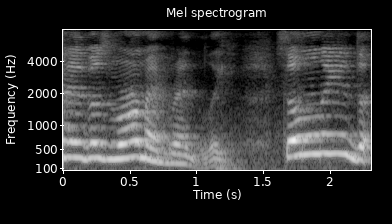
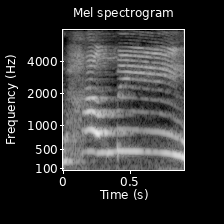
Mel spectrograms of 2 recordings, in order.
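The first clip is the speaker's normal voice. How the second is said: screaming; 7 semitones higher than usual. A narrator's reading. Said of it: "he screamed".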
